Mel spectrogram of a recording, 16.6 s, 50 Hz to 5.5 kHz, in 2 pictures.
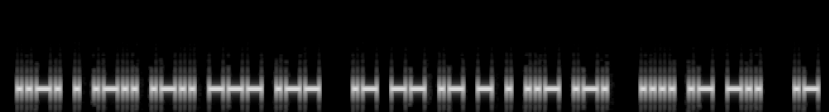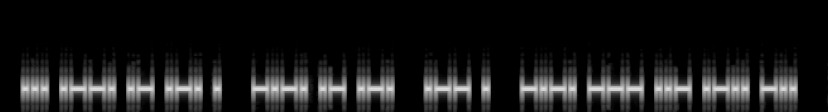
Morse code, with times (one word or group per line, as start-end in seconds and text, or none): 0.2-3.2 FELLOW
3.5-6.1 AMATEUR
6.4-7.6 HAD
7.9-8.2 A
8.5-10.5 SPARE
10.8-12.2 CAR
12.5-13.2 WE
13.5-16.2 COULD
